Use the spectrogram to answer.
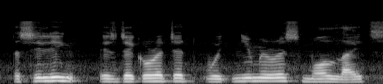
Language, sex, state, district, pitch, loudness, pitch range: English, male, Nagaland, Dimapur, 140 Hz, -14 LUFS, 130-155 Hz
